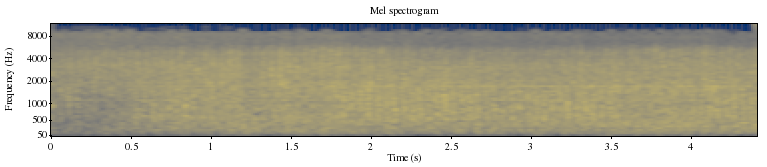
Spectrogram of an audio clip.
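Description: A helicopter in flight gives a loud, steady roar of rotor and engine that swells over the first second, then holds level and unbroken. No voices are heard.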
